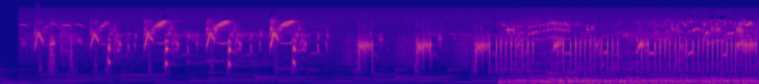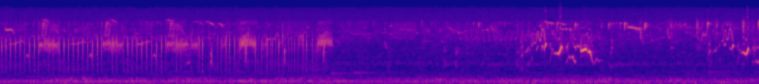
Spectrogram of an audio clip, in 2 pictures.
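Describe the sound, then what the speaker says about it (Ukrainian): Starling song: a varied run of whistles, clicks, chatters and rattling phrases, close and clear, with a denser buzzing stretch in the middle and sharp whistled notes near the end. "Шпак"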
